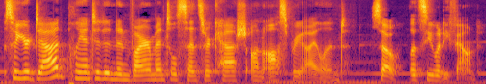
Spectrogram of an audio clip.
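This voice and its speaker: An actress playing a level-headed, analytical amateur detective in a noir audio drama, speaking in a measured, matter-of-fact way. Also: female voice, mid-range voice, animated, a bit bright, soft background music. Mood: grim, focused.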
